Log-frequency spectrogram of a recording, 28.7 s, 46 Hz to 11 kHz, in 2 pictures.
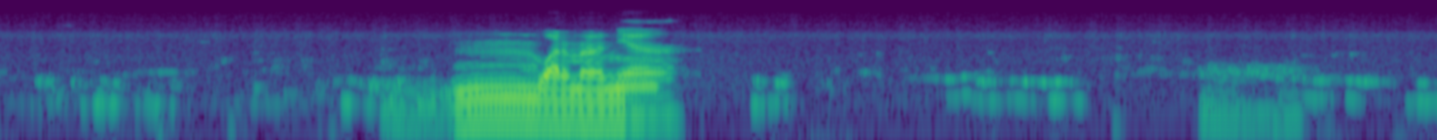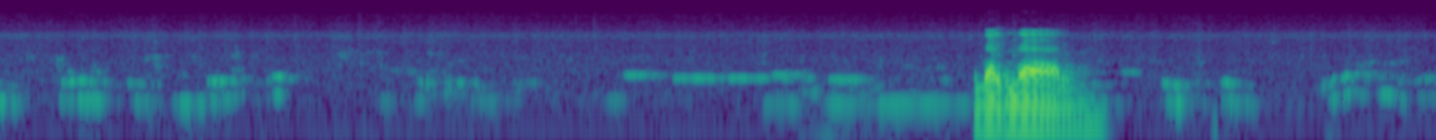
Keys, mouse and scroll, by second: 2.3 click, 3.2 click, 3.8-4.6 scroll down 3, 7.1 scroll up 2, 8.1-9.0 scroll up 5, 11.1 click, 13.2 click, 14.0-14.7 scroll down 3, 18.1 right click, 19.1 right click, 22.6-23.2 scroll up 5, 24.3 click, 26.5 click.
